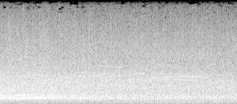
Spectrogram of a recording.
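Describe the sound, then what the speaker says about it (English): A stadium crowd at a Milwaukee at St. Louis baseball game gives steady, distant applause, a continuous hissing roar of clapping that holds at an even level with no clear speech. "And this applause is not for Ken Maka"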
